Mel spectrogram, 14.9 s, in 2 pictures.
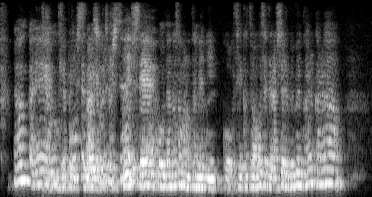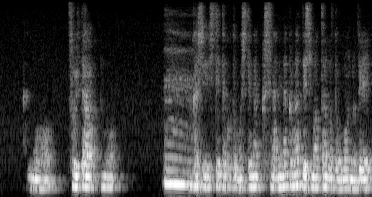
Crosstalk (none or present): present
